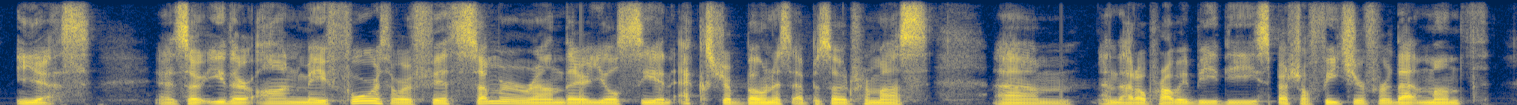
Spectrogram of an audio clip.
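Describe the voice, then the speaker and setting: A man talks in an ordinary speaking voice at medium pitch. His intonation is fairly even, and the sound is dry and close with no echo. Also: moderate pace. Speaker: podcast co-host. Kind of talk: casual chat.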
